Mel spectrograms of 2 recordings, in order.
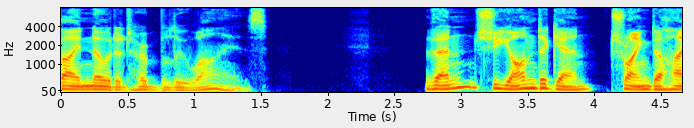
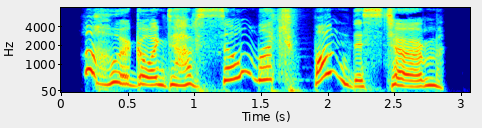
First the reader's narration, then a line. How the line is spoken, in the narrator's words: she exclaimed, clearly happy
